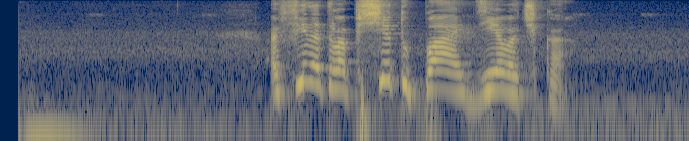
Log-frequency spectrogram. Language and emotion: Russian, angry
